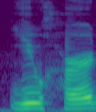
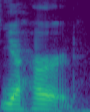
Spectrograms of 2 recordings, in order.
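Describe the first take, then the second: First: The two words are said separately. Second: The two words run together as one.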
